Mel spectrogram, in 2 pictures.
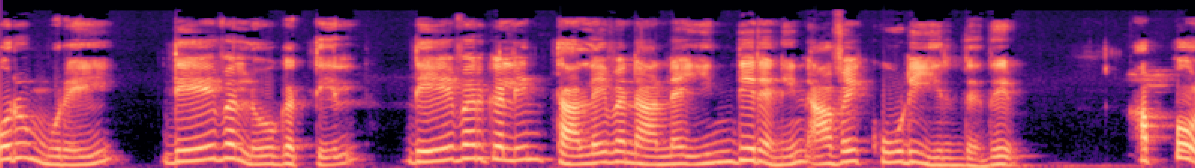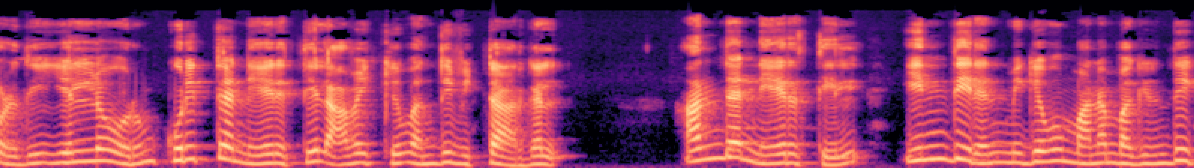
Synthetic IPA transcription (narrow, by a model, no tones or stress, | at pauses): ɔɾɯmʊrɐɪ | d̪eːʋɐloːɣɐt̪ːɪl | d̪eːʋɐɾɣɐɭɪnt̪ɐlɐɪʋɐnaːnɐɪnd̪ɪɾɐnɪnɐʋɐɪkːuːɽijɪɾɯnd̪ɐðɯ | ɐpːɔɻɯðɯɛlːoːɾɯmkʊrɪt̪ːɐneːɾɐt̪ːɪlɐʋɐɪkːɯʋɐnd̪ɯʋɪʈːaːɾɣɐɭ | ɐnd̪ɐneːɾɐt̪ːɪl | ɪnd̪ɪɾɐnmɪɣɐʋɯmːɐnɐmbɐɣɪɾnd̪ɯ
